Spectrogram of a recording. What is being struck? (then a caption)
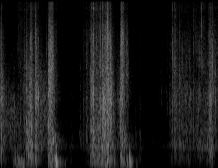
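Thin glossy paper catalog. Fingertips turn and flip the pages of a thin glossy paper advertising catalog with rug and furniture pages, lying open on a table. Three bursts of bright crinkling and rustling paper are separated by short quiet gaps.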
